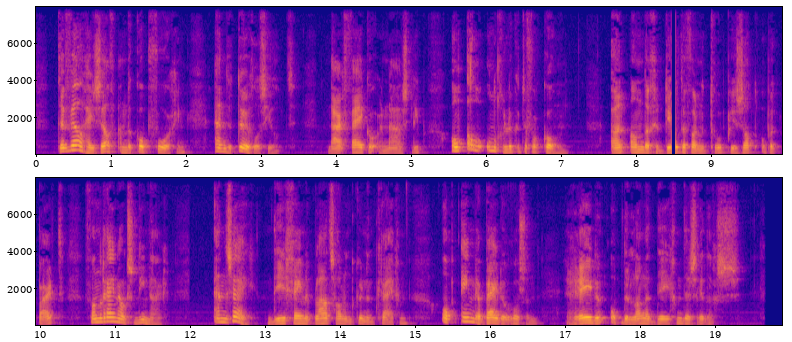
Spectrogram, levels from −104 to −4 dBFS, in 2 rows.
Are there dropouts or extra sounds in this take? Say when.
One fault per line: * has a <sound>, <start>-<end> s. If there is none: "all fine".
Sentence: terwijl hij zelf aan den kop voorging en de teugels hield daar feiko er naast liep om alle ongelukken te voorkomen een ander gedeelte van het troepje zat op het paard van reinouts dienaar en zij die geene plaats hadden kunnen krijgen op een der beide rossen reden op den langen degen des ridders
* has a dropout, 8.5-8.5 s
